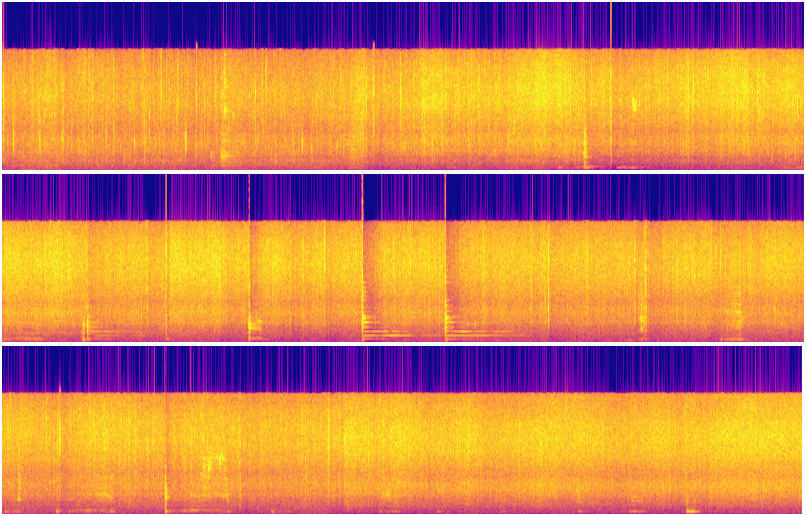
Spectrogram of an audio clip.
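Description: Finely chopped raw jackfruit sizzling in hot coconut oil in a metal pan as it is stirred, with a steady hiss and scattered sharp taps of the spatula against the pan, a couple of them ringing briefly about halfway through.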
